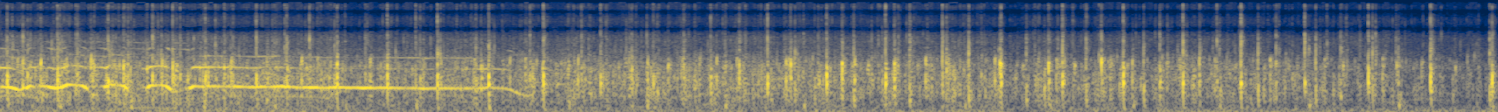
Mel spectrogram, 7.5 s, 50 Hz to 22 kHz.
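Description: Audience at a 2024 AHA graduation commencement ceremony applauding and cheering to welcome the commencement speaker, Josh George; sustained, dense clapping across the whole stretch, with a brief tonal whistle near the start.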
